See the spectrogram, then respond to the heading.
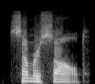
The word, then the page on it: somersault: American English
